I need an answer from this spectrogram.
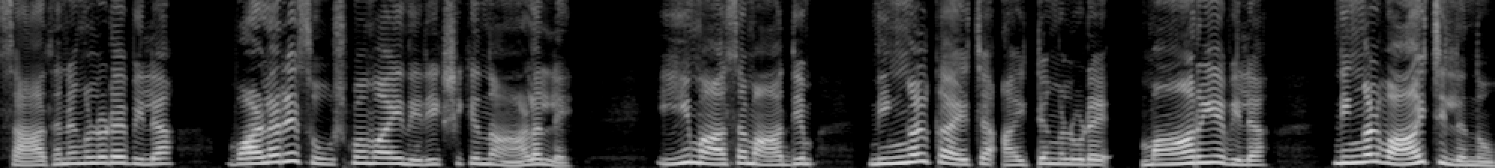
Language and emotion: Malayalam, surprised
